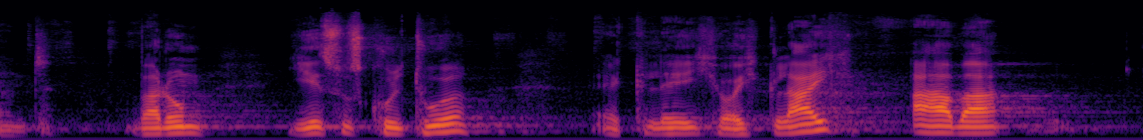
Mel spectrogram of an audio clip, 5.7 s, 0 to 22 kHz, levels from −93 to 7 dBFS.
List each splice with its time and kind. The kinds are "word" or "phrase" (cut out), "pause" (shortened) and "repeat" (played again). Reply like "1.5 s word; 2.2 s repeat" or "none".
none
